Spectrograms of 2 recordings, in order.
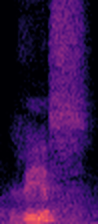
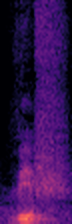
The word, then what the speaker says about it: vez: Un ejemplo de palabra terminada en Z en las dos pronunciaciones posibles. Vez, vez.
